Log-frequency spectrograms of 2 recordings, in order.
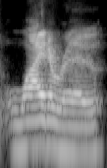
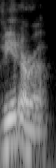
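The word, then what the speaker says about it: Widerøe: they yeah we'll see I would start with wide arrow and then somebody would remind me that I'm supposed to pronounce that as a V and then I'd go with Vitara right like BMW is BMV so the wsv is what we say in Norwegian that's where I grew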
